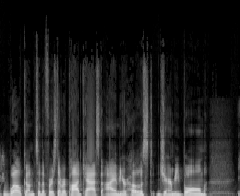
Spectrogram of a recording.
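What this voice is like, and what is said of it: Slightly raspy, crispy voice. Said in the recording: “You might notice I sound a little extra raspy today. I recorded vocals this week, so that's what you get when you haven't raised your voice for 15 months. You get just a little bit extra crispy”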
